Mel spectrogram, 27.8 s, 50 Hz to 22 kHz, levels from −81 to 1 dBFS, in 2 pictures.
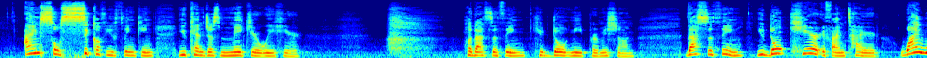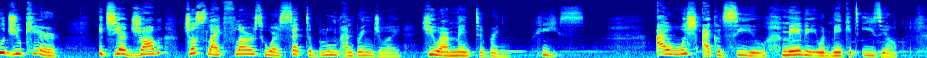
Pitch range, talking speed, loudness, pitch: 180-245 Hz, 140 wpm, -19 LUFS, 200 Hz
